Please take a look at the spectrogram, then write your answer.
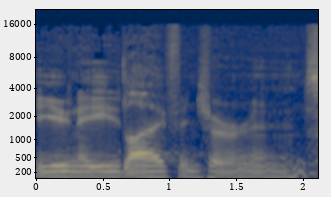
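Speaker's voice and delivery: very low, very soft, sagging, droopy bloodhound voice. Recalling a sponsor ad during a cartoon football broadcast, droopy bloodhound voice. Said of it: "this real droopy, like bloodhound going".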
